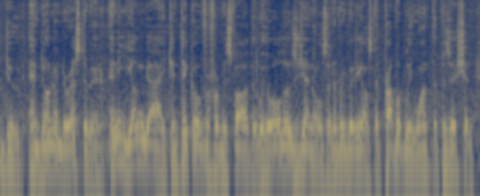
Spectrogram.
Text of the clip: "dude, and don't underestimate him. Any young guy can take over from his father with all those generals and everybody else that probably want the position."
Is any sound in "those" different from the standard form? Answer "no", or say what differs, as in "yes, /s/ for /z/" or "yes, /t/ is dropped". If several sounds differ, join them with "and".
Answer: no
